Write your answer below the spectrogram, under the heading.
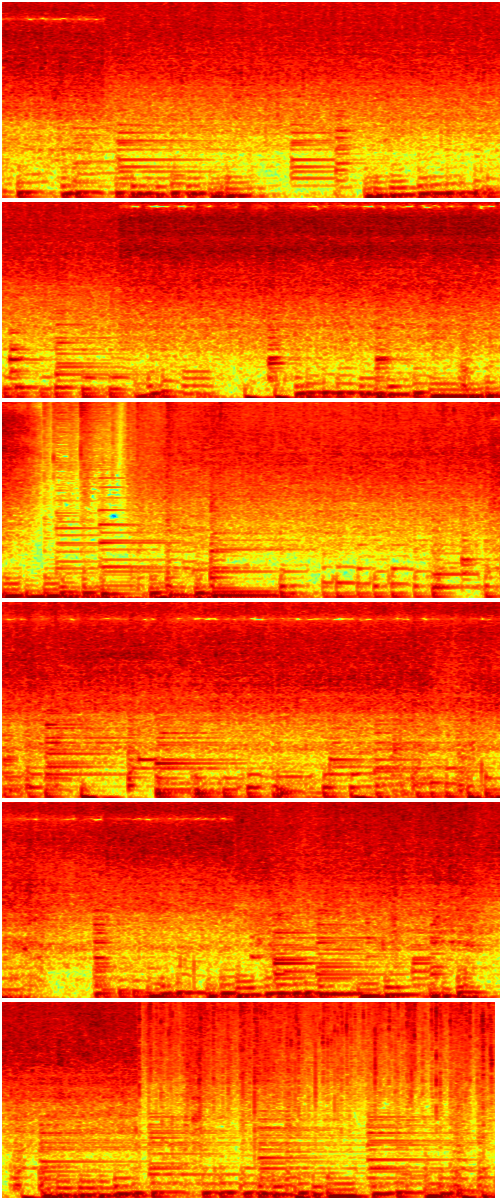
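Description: Beef strips sizzling in hot oil in a nonstick frying pan, turned and stirred with tongs and a spatula. Quiet background music with a beat plays underneath.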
